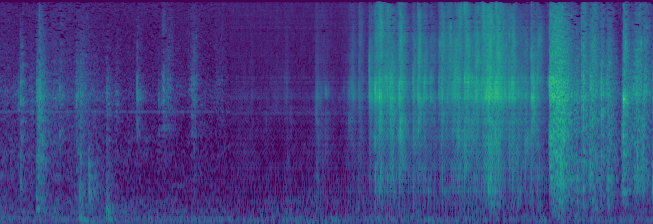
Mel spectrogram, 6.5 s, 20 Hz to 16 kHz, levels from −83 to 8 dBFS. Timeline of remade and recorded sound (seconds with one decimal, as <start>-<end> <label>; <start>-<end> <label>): 0.0-2.3 recorded; 2.3-5.5 remade; 5.5-6.5 recorded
